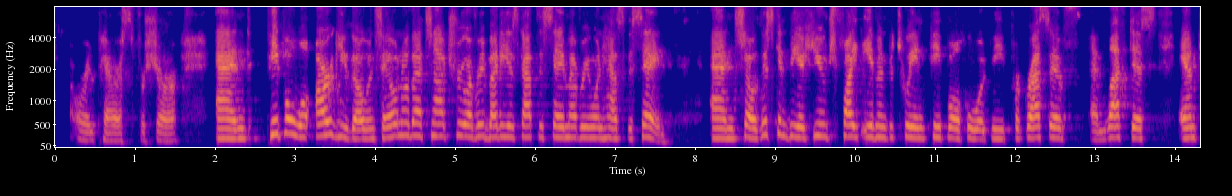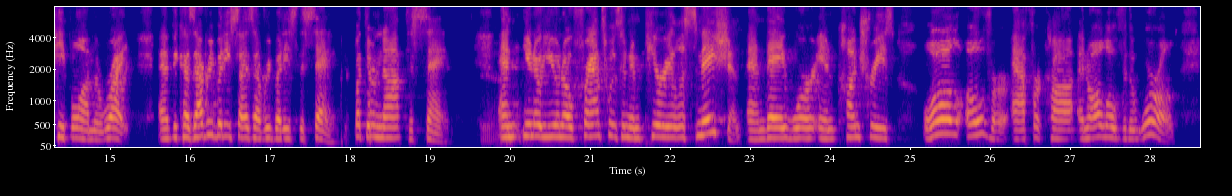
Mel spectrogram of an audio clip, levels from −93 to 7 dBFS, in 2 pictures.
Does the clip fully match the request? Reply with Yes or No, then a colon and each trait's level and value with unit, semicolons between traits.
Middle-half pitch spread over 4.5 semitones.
No: average, 3.1 semitones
